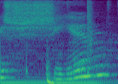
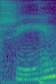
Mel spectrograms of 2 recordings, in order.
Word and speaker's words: Shein: I used to say Shein, but my sister said it was Sheen.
